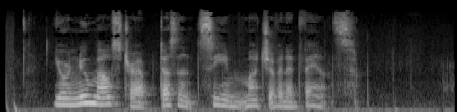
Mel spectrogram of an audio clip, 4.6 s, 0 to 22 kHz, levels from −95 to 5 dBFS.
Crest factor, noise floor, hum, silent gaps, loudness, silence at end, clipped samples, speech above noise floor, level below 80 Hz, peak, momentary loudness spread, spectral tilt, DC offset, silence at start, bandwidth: 16 dB; -58 dBFS; none; none; -32 LUFS; 0.1 s; under 0.1%; 27 dB; -58 dBFS; -16 dBFS; 14 LU; -4.5 dB/octave; under 0.1%; 0.05 s; 15.5 kHz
